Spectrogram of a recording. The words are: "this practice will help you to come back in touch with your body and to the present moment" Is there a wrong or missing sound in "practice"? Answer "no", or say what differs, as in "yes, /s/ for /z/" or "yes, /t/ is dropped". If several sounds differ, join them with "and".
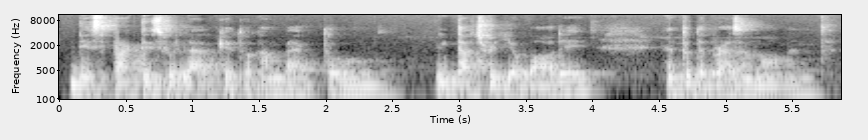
no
